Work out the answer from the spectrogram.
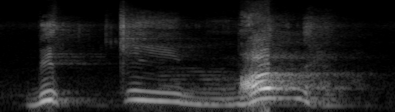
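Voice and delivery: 느리고 크게 또박또박 '믿기만'; '믿기만'을 길게 늘여 힘차게. Retold or imitated. 설교자가 말씀을 힘주어 강조. (느리고 힘 있게 강조한 명령)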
